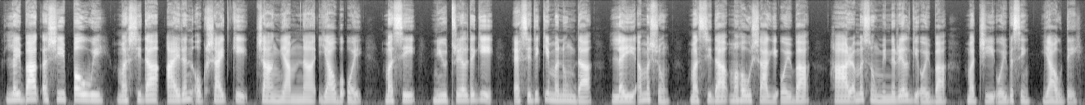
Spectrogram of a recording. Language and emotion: Manipuri, neutral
